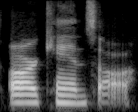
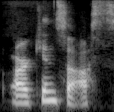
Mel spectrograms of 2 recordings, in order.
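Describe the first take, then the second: First: The name ends in 'saw' with a silent s. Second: The name ends in 'sas' like Kansas. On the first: The speaker calls it right. "The correct pron- pronunciation is" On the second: The speaker calls it wrong.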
